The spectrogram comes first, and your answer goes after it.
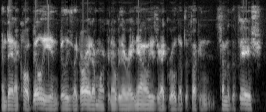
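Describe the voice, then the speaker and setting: Man, podcast guest; rough, gravelly low voice; profane, animated storyteller who quotes everyone; dull lo-fi recording. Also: quick pace. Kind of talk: casual storytelling.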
